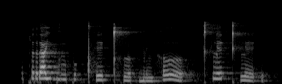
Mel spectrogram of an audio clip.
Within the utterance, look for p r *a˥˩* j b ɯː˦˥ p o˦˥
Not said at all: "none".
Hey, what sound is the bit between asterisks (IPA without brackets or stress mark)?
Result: a˥˩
